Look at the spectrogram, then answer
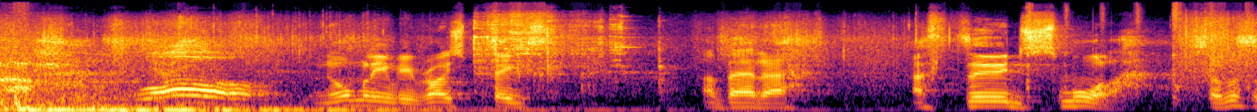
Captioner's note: grunts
